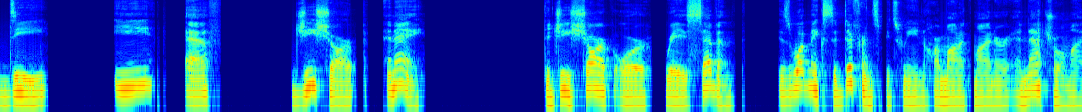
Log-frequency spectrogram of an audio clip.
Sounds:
Speech

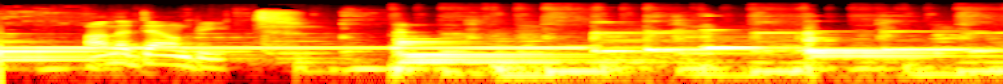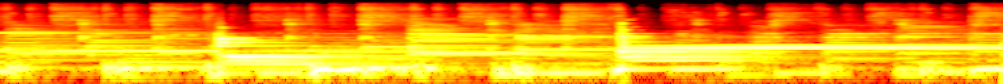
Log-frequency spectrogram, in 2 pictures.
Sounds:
playing vibraphone

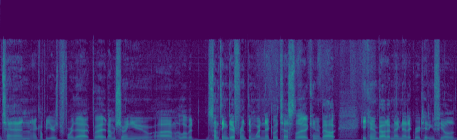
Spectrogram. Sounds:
Speech

